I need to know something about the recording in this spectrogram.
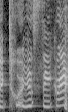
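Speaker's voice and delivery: tearful, sobbing, very high-pitched. Retelling a talk about modeling clients, acting out her past self speaking through tears.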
